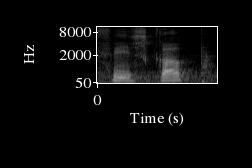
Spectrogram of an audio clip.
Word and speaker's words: Fiszgop: My name is Fiszgop, pronounced in Polish Fiszgop, and I was born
